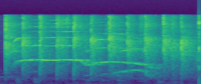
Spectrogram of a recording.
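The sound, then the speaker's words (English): A burst of audience applause, dense rapid clapping at steady loudness for a couple of seconds, with a high whooping cheer rising above it partway through. “Actually, you guys, I, um, I kind of want a round of applause.”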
